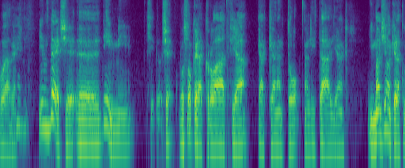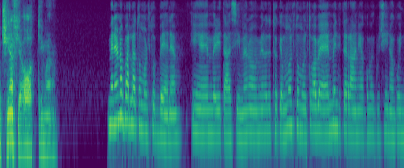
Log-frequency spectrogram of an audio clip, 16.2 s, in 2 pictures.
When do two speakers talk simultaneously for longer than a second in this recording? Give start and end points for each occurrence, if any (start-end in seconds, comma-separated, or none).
none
